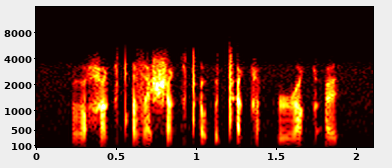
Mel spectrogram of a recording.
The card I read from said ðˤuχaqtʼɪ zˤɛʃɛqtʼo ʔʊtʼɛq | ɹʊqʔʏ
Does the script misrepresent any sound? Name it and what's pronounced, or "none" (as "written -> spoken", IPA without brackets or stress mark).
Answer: ʏ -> ɪ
